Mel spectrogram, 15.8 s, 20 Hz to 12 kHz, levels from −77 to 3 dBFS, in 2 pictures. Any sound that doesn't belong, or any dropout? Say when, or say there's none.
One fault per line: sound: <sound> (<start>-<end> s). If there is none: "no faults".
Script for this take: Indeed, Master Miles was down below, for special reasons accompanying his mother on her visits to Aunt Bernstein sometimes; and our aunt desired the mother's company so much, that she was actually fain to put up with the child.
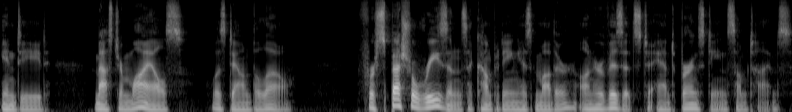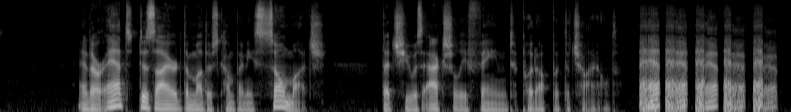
sound: laugh (14.3-15.7 s)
